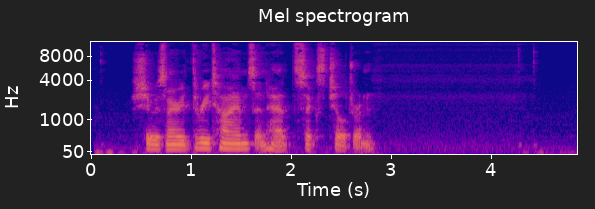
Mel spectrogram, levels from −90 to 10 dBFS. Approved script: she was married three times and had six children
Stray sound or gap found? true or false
false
